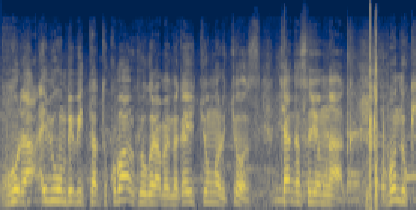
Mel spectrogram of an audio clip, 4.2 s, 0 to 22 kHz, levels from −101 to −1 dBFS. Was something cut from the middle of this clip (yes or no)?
no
